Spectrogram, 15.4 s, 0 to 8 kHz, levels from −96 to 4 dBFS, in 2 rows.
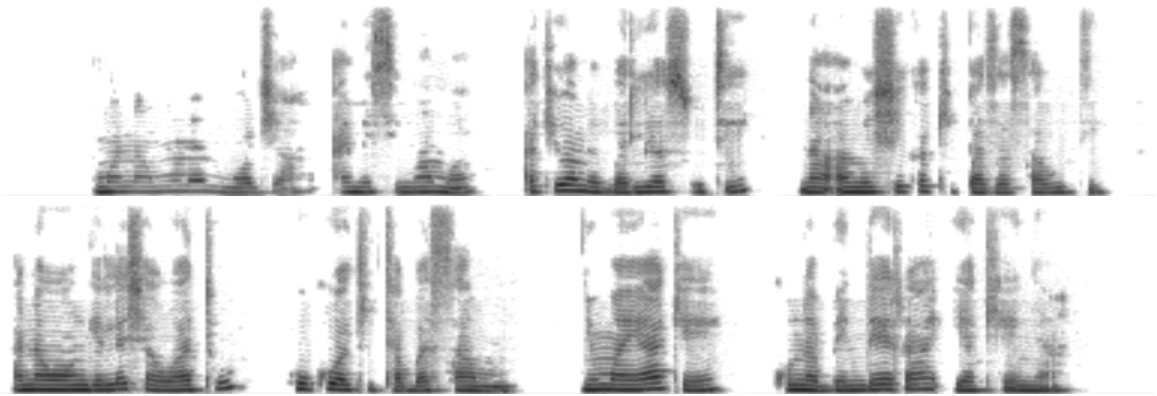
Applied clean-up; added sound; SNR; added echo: none; none; none; none.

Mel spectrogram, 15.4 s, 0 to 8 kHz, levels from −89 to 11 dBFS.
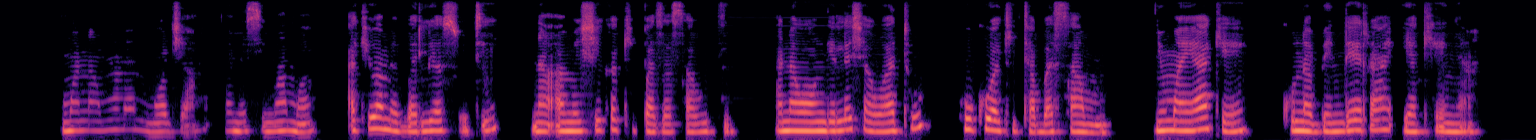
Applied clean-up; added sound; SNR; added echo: neural mask model DeepFilterNet 3.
